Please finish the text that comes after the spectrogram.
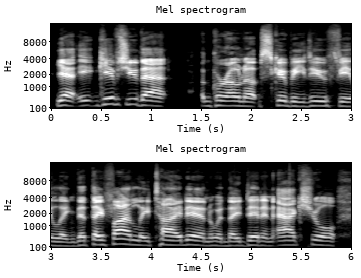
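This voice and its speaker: A young man co-hosting a podcast, chatting casually and playfully with lively, mock-outraged reactions. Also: on the high side, moderate pace, clear, resonant tone, dry recording, clean studio sound. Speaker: podcast co-host. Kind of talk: casual chat.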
